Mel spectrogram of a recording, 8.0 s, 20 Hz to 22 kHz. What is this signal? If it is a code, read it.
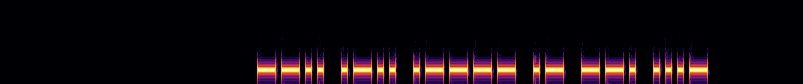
Morse code, heard as a keyed tone, about 20 wpm, 700 Hz. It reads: ZL1AGV
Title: DXCC-100 Call Signs - 6 Characters - Repeated 3x - 20wpm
